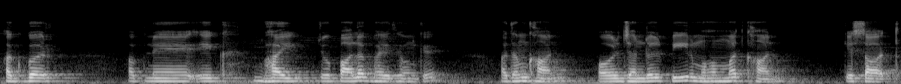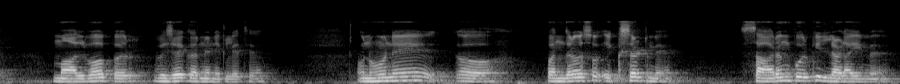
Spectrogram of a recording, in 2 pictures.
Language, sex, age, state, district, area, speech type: Hindi, male, 18-30, Madhya Pradesh, Jabalpur, urban, spontaneous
